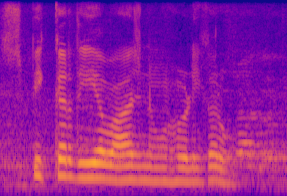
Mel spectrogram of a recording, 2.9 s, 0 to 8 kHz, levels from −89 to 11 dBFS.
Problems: none marked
